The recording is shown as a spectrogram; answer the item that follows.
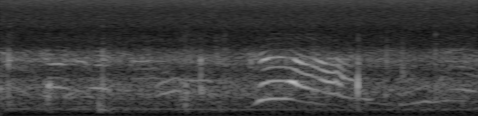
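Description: Background chatter of spectators' voices, with one louder voice calling out briefly about a second and a half in, over a faint steady hum.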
